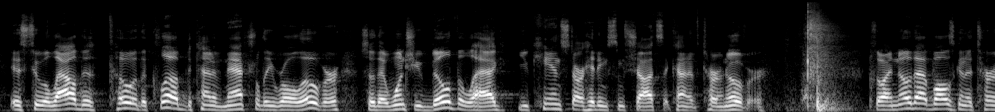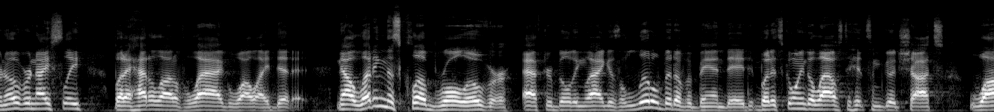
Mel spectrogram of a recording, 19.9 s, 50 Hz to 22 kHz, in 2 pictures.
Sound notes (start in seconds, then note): 7.6 club smacking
